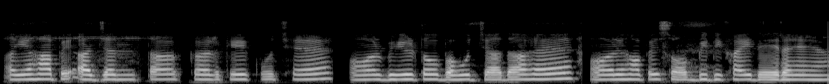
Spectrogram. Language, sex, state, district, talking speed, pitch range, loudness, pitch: Hindi, female, Uttar Pradesh, Budaun, 165 wpm, 215-235 Hz, -20 LUFS, 225 Hz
